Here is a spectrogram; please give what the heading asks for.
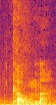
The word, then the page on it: Kama: Futuna; old name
